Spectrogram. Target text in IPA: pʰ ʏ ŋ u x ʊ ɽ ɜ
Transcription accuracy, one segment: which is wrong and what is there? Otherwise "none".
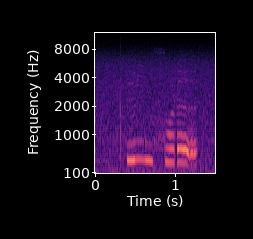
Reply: none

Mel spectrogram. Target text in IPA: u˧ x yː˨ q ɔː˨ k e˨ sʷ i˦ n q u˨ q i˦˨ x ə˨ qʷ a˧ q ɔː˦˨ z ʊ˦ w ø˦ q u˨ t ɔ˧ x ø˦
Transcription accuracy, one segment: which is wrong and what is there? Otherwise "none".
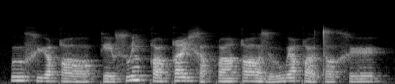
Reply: ʊ˦ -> u˦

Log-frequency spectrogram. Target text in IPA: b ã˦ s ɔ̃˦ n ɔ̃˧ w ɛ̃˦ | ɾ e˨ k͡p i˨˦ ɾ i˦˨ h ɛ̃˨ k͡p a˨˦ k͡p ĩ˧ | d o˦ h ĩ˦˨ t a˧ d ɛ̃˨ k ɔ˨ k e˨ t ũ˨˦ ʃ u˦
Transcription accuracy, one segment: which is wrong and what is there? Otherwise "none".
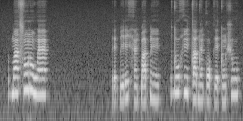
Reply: n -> ɾ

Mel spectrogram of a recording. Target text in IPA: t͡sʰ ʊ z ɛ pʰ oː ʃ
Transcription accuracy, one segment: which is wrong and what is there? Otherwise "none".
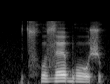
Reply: pʰ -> b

